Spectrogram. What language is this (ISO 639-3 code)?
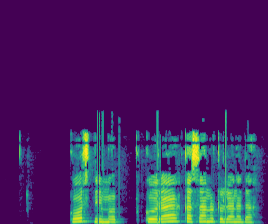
pus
